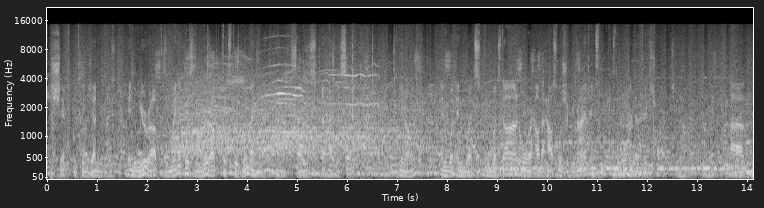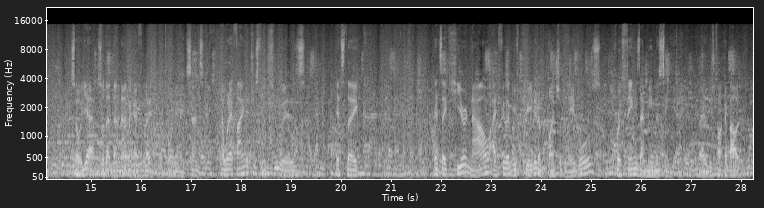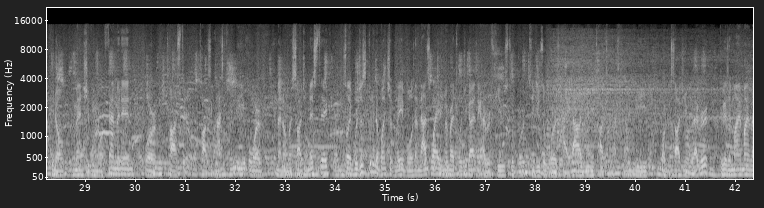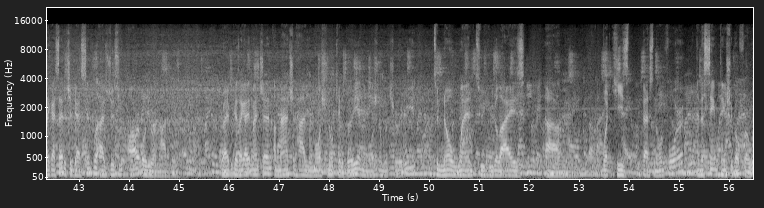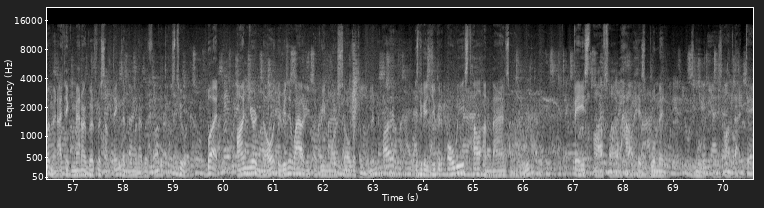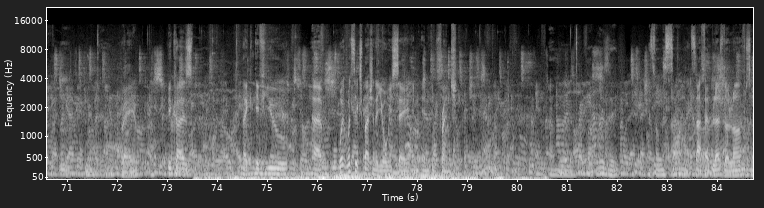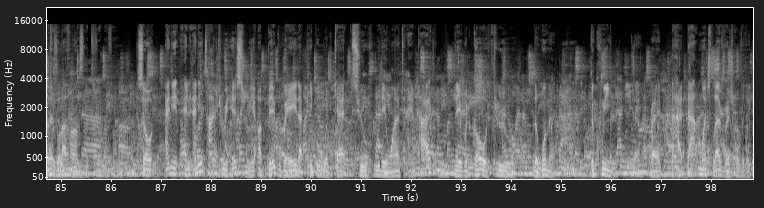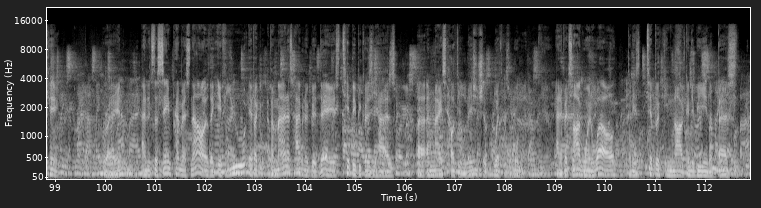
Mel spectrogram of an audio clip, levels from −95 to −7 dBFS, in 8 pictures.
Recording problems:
chatter from many people; loud; throughout; 2 dB below the speech
footsteps; loud; from 1:14 to 1:21; peak 2 dB above the speech

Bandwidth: 14.5 kHz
